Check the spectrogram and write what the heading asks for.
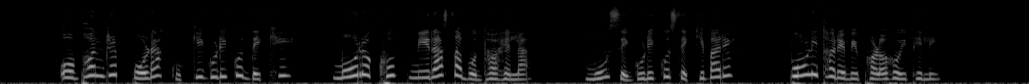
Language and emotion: Odia, sad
